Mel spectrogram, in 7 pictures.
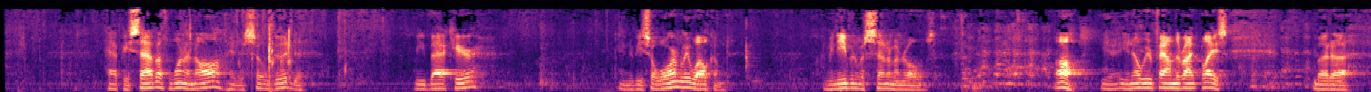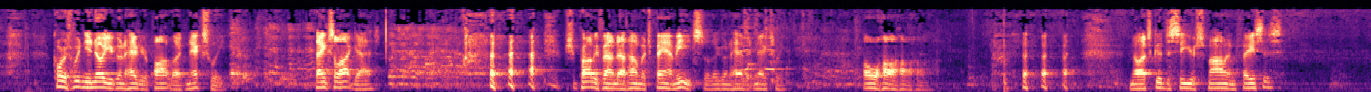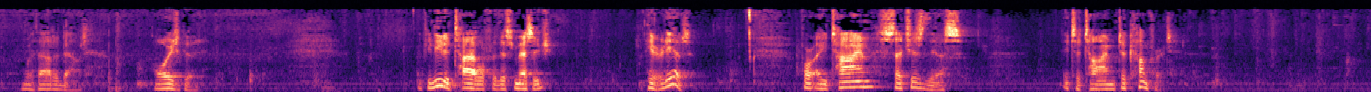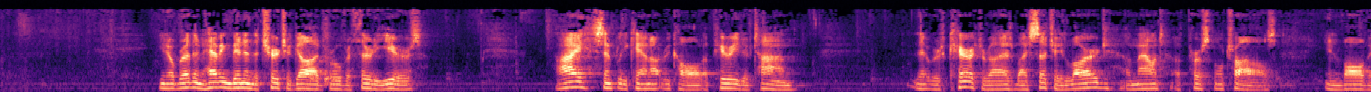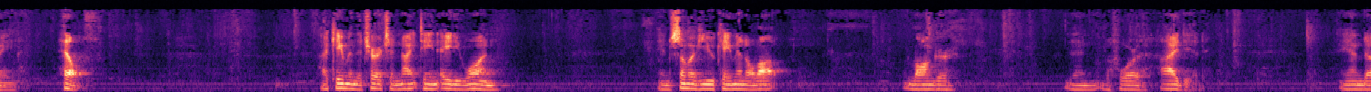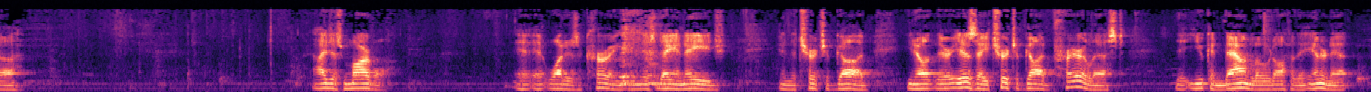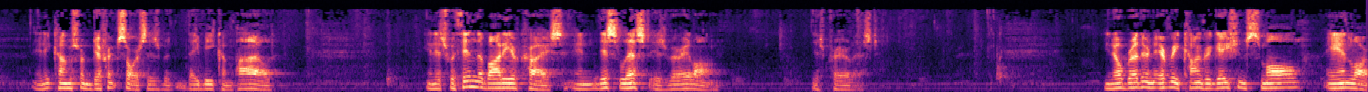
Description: A sermon on comforting those who are in need of comfort.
